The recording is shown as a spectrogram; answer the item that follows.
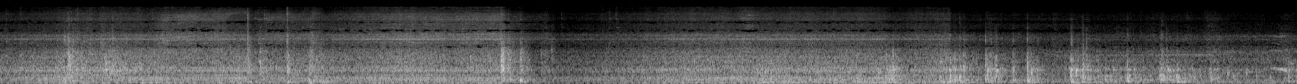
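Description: Faun Rotopress garbage truck running with a steady hum as its bin lift tips and lowers a wheeled recycling bin into the continuously spinning drum. A sharp knock about five seconds in and a run of clattering knocks near the end.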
